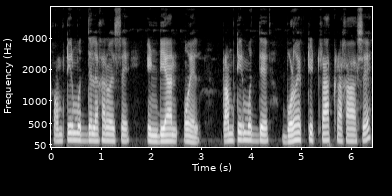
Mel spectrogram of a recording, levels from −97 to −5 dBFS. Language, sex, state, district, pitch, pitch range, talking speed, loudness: Bengali, male, Assam, Hailakandi, 140 Hz, 130-150 Hz, 120 wpm, -18 LUFS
